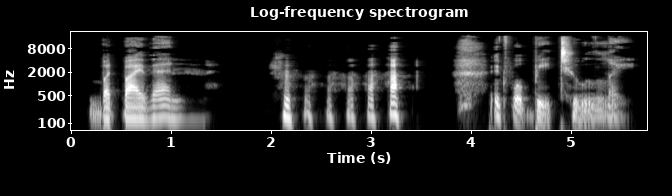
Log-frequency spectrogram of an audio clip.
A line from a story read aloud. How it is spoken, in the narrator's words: he said, laughing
